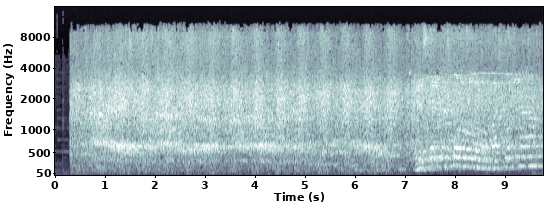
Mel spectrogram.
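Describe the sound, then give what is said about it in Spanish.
A large stadium crowd of Alavés and its fans at Mendizorroza roars with sustained applause and cheering in a toast to Baskonia's title, loud, with rising shouts and chanting voices swelling toward the end. “Ayer en Mendizorroza ya hubo un primer brindis con aplausos del Alavés y su grada.”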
